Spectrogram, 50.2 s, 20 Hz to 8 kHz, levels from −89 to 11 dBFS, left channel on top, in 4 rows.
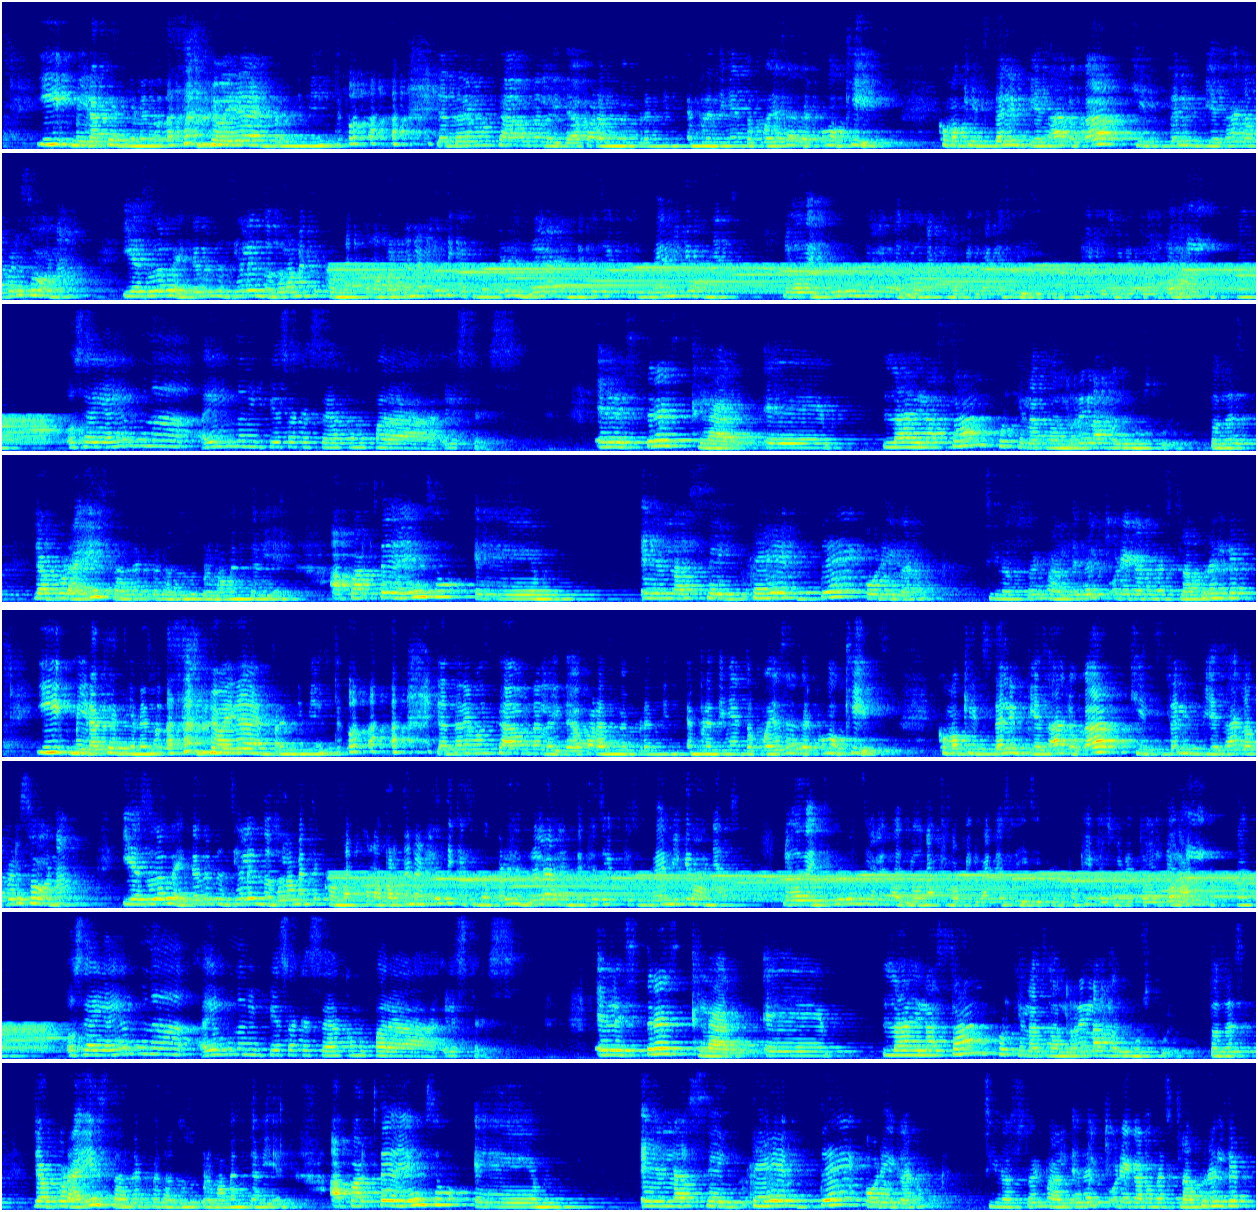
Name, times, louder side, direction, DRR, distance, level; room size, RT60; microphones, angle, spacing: voice 1, 0.4-8.7 9.4-13.2 13.7-19.8 20.3-24.4 24.9-25.1 31.0-33.4 33.9-36.9 37.2-37.5 37.9-43.3 44.0-46.9 47.5-50.0, right 2 dB, 55° right, 0 dB, 2.1 m, -30 dB
sound 1, 15.8-25.5, equal, 35° left, 4.1 m, -35 dB
voice 2, 24.2-24.6 25.7-30.2, right 3 dB, 35° right, -4 dB, 1.4 m, -35 dB
17.5 x 16.5 x 2.4 m, 1.3 s
head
